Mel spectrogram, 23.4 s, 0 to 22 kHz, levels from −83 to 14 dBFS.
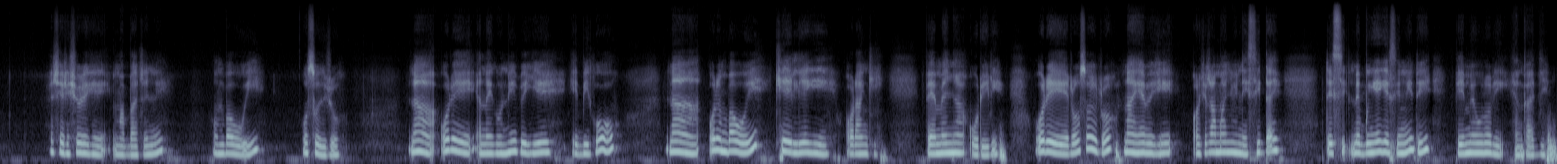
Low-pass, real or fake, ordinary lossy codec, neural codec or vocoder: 19.8 kHz; fake; none; autoencoder, 48 kHz, 32 numbers a frame, DAC-VAE, trained on Japanese speech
